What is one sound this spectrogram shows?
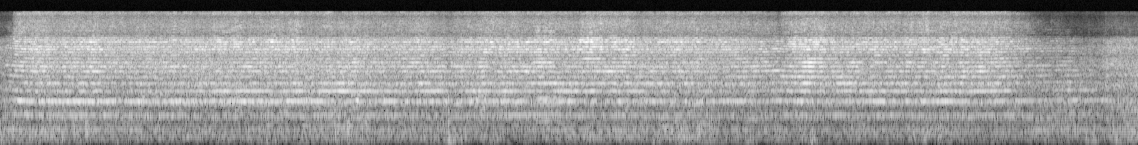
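A train rumbles steadily along its tracks.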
